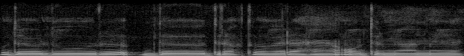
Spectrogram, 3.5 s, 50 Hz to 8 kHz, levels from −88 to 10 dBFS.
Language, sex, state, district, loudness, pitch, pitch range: Urdu, female, Andhra Pradesh, Anantapur, -25 LUFS, 225 Hz, 215-230 Hz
